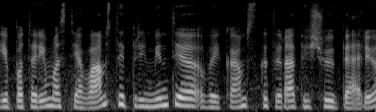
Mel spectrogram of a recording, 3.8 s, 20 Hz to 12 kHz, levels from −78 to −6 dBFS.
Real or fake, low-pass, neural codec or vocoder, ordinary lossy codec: real; 10.8 kHz; none; MP3, 64 kbps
